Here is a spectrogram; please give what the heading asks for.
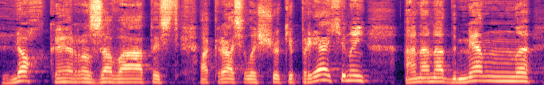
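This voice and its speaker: A man narrating an audiobook in an expressive, ironic storytelling manner. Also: medium pitch, a little slow.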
